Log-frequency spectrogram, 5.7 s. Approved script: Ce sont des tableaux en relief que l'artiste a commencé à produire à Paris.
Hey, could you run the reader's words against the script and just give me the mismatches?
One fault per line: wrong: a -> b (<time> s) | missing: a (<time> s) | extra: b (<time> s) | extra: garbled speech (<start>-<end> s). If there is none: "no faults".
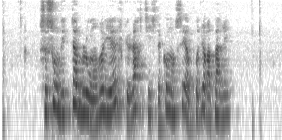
no faults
